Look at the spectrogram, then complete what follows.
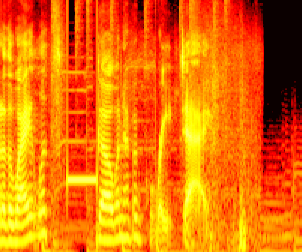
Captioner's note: beep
